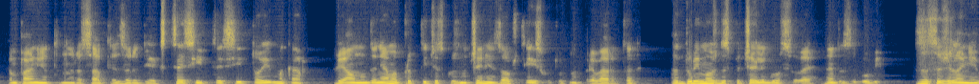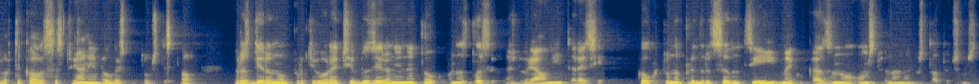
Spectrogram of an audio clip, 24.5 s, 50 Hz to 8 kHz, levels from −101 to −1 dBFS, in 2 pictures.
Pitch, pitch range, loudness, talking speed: 115 Hz, 110-125 Hz, -16 LUFS, 130 wpm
